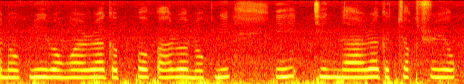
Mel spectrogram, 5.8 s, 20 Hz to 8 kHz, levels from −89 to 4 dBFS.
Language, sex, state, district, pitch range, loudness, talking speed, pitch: Garo, female, Meghalaya, North Garo Hills, 265-275 Hz, -14 LUFS, 95 wpm, 270 Hz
